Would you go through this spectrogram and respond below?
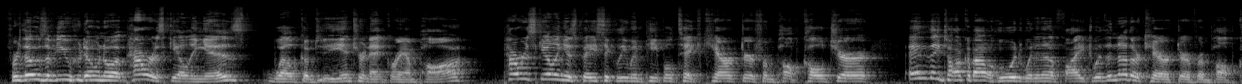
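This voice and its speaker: Man commenting in a roomy, echoing space. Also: a little high. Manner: blunt, casual, swears. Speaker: host, commentator. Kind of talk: informal scripted video commentary.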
